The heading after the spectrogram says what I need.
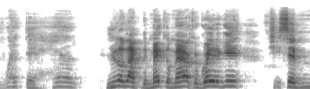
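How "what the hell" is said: soft, muttered disbelief; under the breath, half to self; quiet retold exclamation; mild retold what the hell. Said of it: "and I said".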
